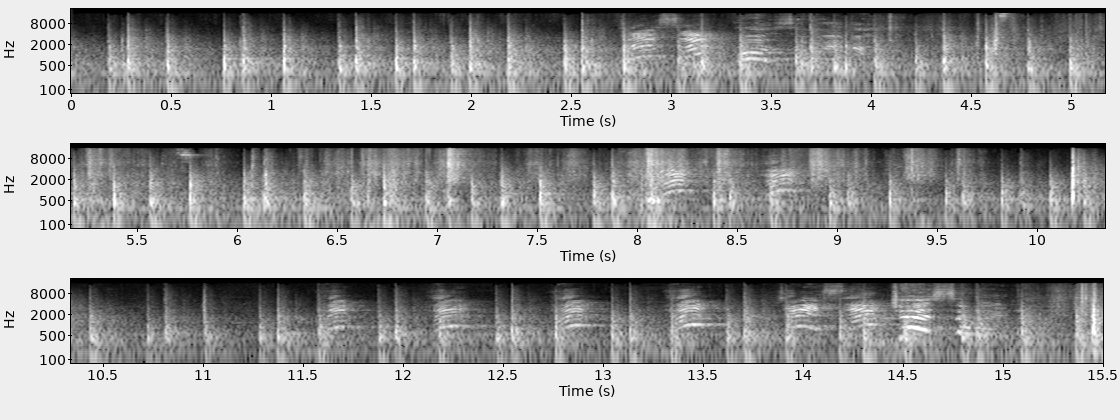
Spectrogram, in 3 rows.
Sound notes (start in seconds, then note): 1.6 shouting and drum beating; 6.7 drum beating and beads rattling; 11.4 woman shouting and drum beating; 14.2 drum beating and beads rattling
